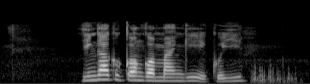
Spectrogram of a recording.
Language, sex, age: Tsonga, male, 20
